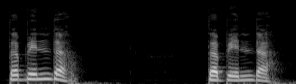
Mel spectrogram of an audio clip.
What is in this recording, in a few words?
"tvpentv", muscogee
